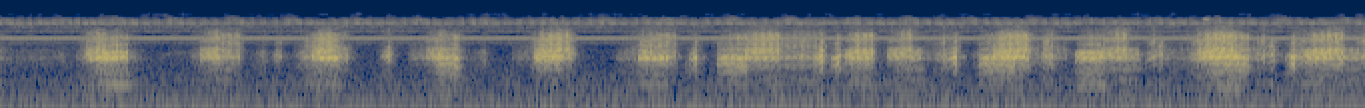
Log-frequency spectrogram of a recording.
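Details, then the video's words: Croaking frogs in wetlands by the water, short raspy calls repeated about once every second, growing busier and overlapping in the second half, faint constant hiss in the background. "Frog Lullaby: Relax to the Sound of Croaking Frogs"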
